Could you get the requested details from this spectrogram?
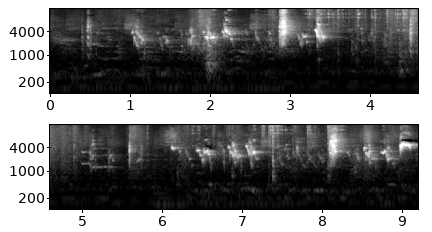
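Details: Budgerigar hen, angry and agitated while trying to rip off a ball tied on a string, chatters nonstop in high scratchy chirps and squeaks, with a brief pause near the middle.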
